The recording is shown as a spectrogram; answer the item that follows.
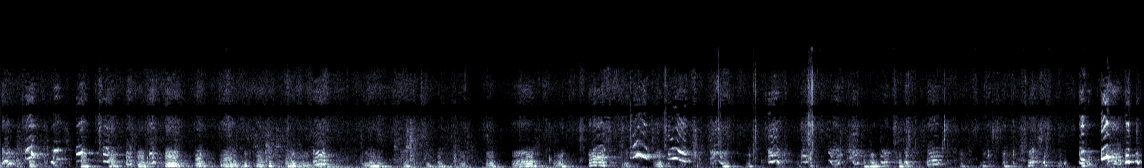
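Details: Three-week-old Welsh Springer Spaniel puppies squealing and whimpering almost continuously, many short wavering squeaks overlapping, some sharper yips near the end.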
